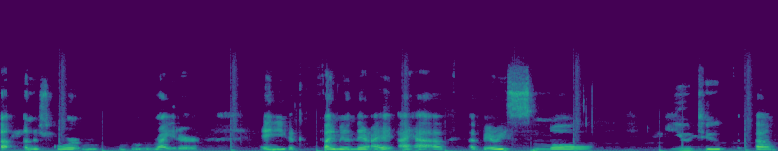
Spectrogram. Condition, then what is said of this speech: Stuttering. So I stutter on every word when I'm not like thinking about it.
